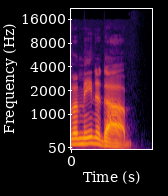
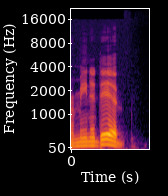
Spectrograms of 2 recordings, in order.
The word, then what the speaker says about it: Amminadib: my soul made me like the chariots of Amminadab," or Amminadib, depending on how you want to pronounce it.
